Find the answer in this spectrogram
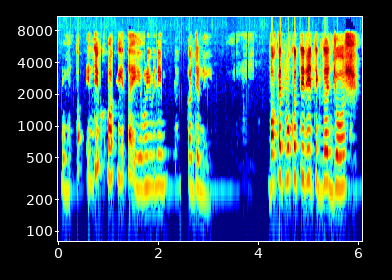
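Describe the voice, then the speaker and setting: A woman giving excitable, chatty commentary on her online game as a YouTuber, full of exclamations. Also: high voice, normal speed, highs cut off. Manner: excitable, chatty, code-switching, frequent exclamations. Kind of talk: casual gameplay commentary.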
